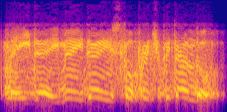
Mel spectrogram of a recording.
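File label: Italian aircraft destroyed mood low, speech; War Thunder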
